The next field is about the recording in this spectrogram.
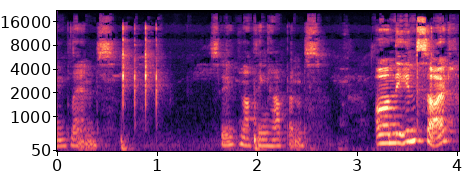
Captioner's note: double-click noise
